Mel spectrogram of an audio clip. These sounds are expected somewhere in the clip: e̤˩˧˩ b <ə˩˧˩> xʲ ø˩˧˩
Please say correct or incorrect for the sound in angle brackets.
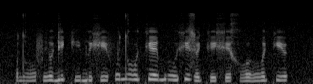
incorrect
